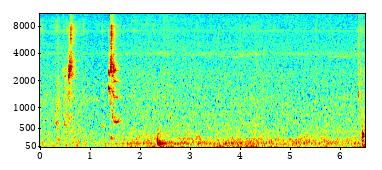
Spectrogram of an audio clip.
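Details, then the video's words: F5 Savannah cat making funny noises indoors while hunting for a bug, with an F1 Savannah cat helping; two short, high chirping calls a second apart, then a soft low grunt, in a quiet room. "Savannah Cat making funny sounds"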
